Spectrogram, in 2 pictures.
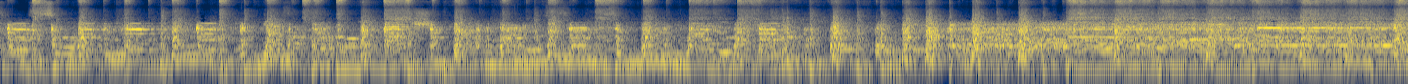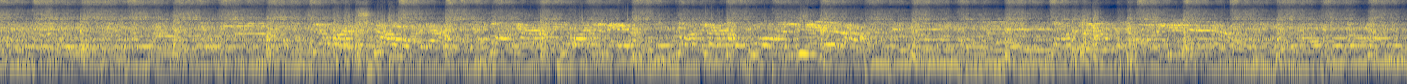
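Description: Live rock band playing: electric guitar over a drum kit, the sound filling out and getting a little louder about eleven seconds in.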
